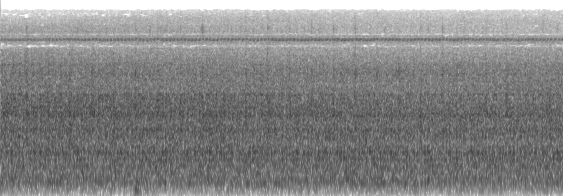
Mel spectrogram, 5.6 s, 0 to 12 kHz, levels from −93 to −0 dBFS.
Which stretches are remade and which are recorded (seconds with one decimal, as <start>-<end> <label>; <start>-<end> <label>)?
0.0-5.6 recorded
